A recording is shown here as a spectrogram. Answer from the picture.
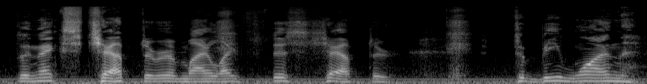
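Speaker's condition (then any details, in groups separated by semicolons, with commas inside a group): Parkinson's disease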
